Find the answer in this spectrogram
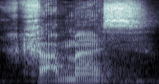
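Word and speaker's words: Hamas: ejemplo a el grupo se escribe h a m a s con acento en la a final eh en español Ah sí eh pero la forma como se pronuncia en el diccionario bíblico esa palabra es kj a m a s jamás jamás jamás jamás jamás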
